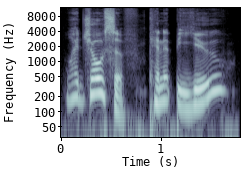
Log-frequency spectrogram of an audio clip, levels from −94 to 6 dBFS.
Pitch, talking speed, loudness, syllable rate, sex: 170 Hz, 200 wpm, -17 LUFS, 4.6 syllables/s, male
